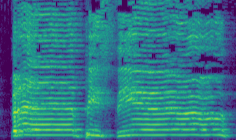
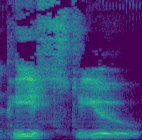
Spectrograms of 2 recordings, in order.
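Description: First: Much higher, louder, slow sung-out ta-da entrance; over-the-top fanfare greeting. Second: Softer and slower, quietly reassuring; gentle calm greeting. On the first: Teacher joking how Jesus might have greeted them, hammed-up fanfare. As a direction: burst in with a comic fanfare. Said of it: "maybe he said it like that". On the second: Teacher trying Jesus greeting the disciples gently, soft and slow. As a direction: say it softly, like calming frightened friends. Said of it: "Maybe he said". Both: Pretend.

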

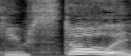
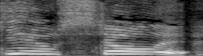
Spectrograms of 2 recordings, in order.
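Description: First: Understated accusing quote; matter-of-fact blame; retold accusation. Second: Imitated heated comeback; insistent accusation. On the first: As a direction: state the accusation at an everyday pitch. Retold accusation, first take. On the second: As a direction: hit YOU high, pressing the charge. Retold accusation, insisted second time.

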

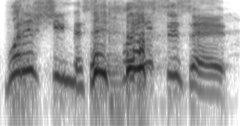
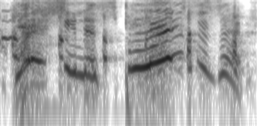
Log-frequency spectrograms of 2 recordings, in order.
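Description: First: Said in the usual way. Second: Higher, sarcastic echo of the question; mocking repeat. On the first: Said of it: "I'm like". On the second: Fan mocking Curtis over the paper, sarcastic. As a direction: throw it back at him with scorn. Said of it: "I was so effing angry".

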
